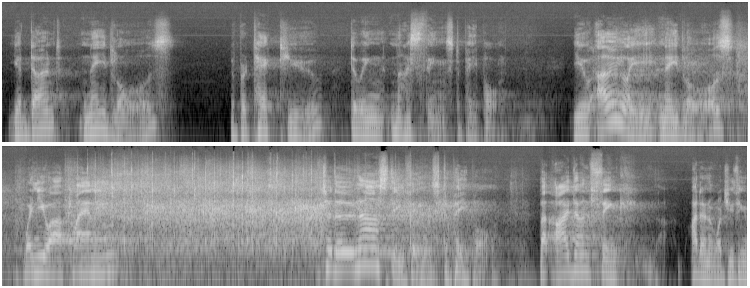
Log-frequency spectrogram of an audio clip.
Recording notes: This is a live recording from our event.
